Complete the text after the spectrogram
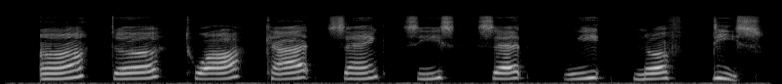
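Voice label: Numbers French 1 to 10, Foreign, 1 girl, 10 yrs, counting French - 1-10; human voice, kid, child, speak, talk; 1 boy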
